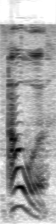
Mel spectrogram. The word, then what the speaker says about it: hour: And hour. So the pronunciation is like the hour.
